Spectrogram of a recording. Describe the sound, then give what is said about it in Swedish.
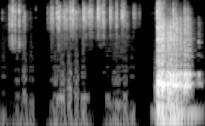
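Dice for a game roll rattle briefly in a cup or hand with a short clattery burst, then a louder, fuller tumble as they're rolled onto a table, clear with no talking. “Jag tänker också alla tillstånd ger minus tärningar på slaget.”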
